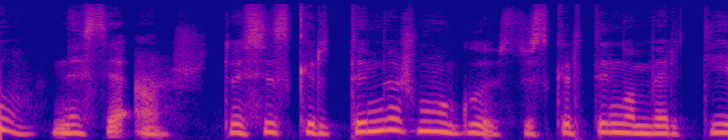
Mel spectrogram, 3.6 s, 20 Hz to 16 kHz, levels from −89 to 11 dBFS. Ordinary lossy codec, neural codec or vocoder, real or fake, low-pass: MP3, 64 kbps; autoencoder, 48 kHz, 32 numbers a frame, DAC-VAE, trained on Japanese speech; fake; 14.4 kHz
